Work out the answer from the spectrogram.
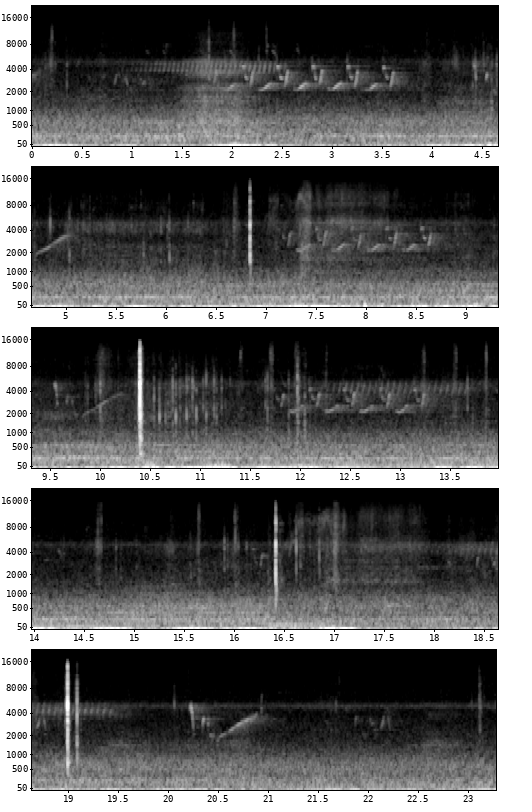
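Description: Quiet outdoor ambience with a bird's phrase of quick repeated high notes sounding three times and a few brief rising chirps. A handful of sharp single clicks come while a lure is worked on a baitcasting rod and reel.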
